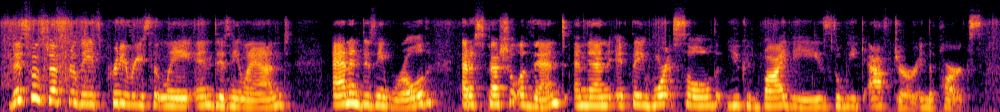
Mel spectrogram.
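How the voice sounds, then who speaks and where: High-pitched woman's voice with an animated tone, ordinary pitch variation, moderate pace, and noticeable background noise. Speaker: YouTuber showing a shopping haul. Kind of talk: casual haul video talk. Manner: loud.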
